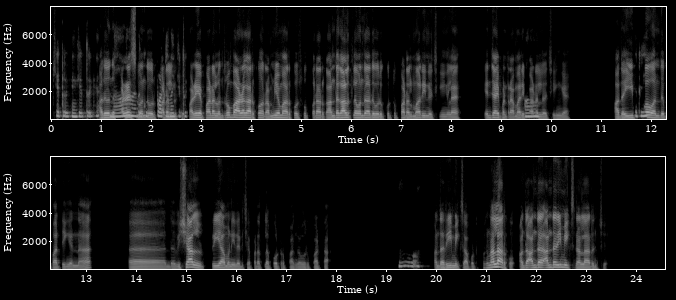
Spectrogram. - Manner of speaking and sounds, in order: in English: "என்ஜாய்"; tapping; in English: "ரீமிக்ஸ்சா"; in English: "ரீமிக்ஸ்"
- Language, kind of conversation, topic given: Tamil, podcast, மழை நாளுக்கான இசைப் பட்டியல் என்ன?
